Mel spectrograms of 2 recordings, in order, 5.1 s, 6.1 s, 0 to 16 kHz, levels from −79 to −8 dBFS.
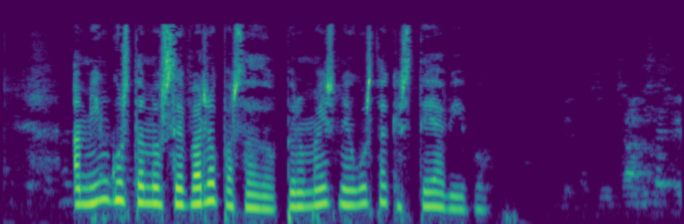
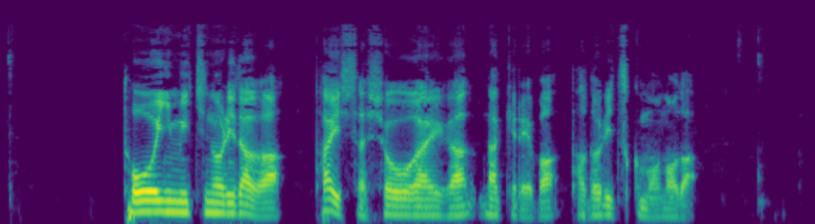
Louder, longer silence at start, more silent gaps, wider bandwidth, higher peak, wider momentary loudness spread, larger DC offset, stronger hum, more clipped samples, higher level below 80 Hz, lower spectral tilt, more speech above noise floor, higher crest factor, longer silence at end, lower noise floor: second, -22 LUFS vs -19 LUFS; second, 0.25 s vs 0.95 s; neither; about the same, 11.5 kHz vs 11.5 kHz; about the same, -4 dBFS vs -2 dBFS; first, 15 LU vs 12 LU; neither; neither; neither; second, -52 dBFS vs -46 dBFS; second, -3.5 dB/octave vs -6 dB/octave; second, 46 dB vs 56 dB; about the same, 20 dB vs 18 dB; second, 0 s vs 0.9 s; second, -68 dBFS vs -74 dBFS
